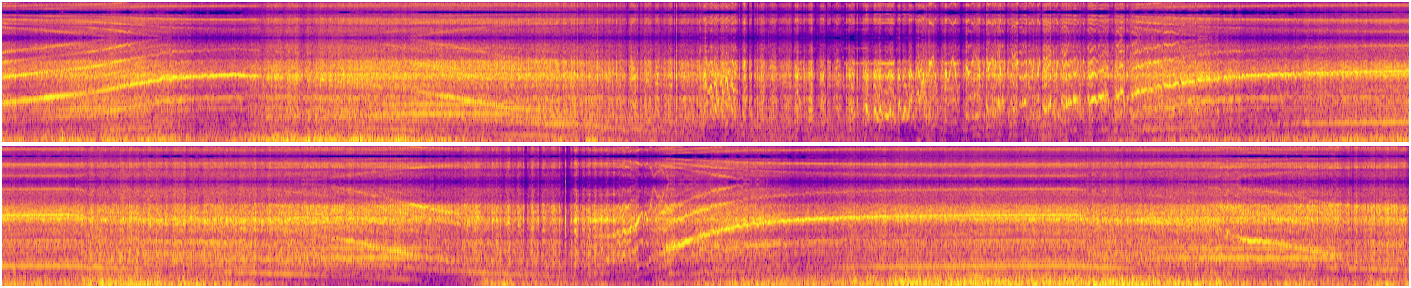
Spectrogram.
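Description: Traxxas Slash RC truck's brushless electric motor and drivetrain whining, rising in pitch as the truck accelerates, holding at top speed, then falling as it slows, three times over. A low rumble of tyres on asphalt runs under the whine.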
